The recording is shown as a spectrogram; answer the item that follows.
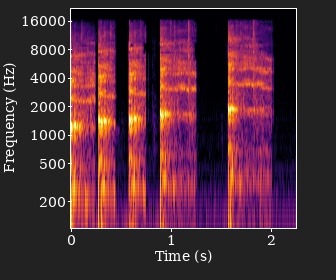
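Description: A sampled human cough is played as notes on a keyboard. It comes as a series of short, tonal bursts of varying length separated by brief silences, each with a bright, pitched ring.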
